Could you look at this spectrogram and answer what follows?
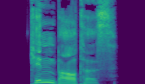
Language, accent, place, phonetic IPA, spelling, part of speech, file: German, Germany, Berlin, [ˈkɪnˌbaːɐ̯təs], Kinnbartes, noun, De-Kinnbartes.ogg
- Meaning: genitive singular of Kinnbart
